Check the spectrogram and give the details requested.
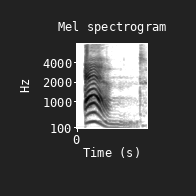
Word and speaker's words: and: suatu kata lain yang berguna ialah And. yang artinya dan. Kata ini juga diucapkan dengan cepat sekali. Dan huruf D dalam kata itu biasanya tidak diucapkan.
